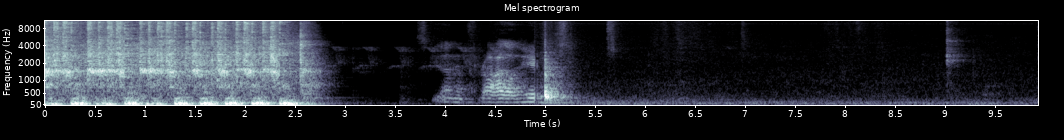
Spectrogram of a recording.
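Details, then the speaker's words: Custom pulling tractor with swapped 500cc Honda motorcycle engine, long-sitting non-runner, first start: harsh, very loud bark with fast, fairly even firing pulses, running on only one cylinder, then cuts out. "yeah i'd say that uh fired up holy cow thing's loud sounds pretty good and that's with only the one cylinder running not too bad"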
